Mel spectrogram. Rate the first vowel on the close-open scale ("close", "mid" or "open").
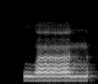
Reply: open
